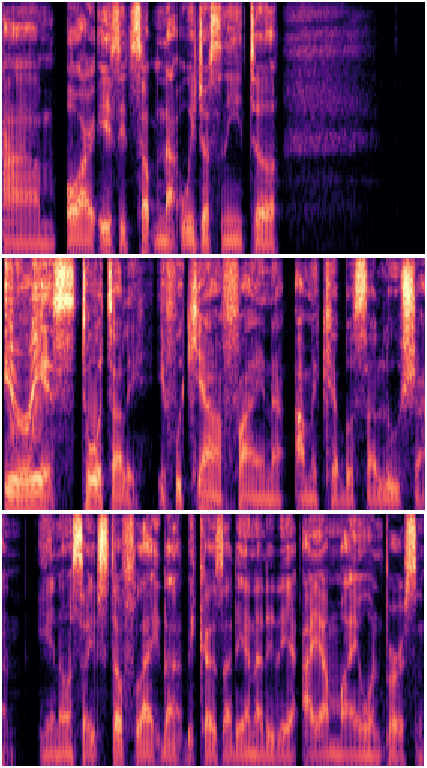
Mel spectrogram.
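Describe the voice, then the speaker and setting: A very deep, low-pitched man in a Jamaican accent, moderate pace, fairly even intonation, dry, close sound with no echo, and a very clean recording with a silent background. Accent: Jamaican English with patois. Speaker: soca event promoter and DJ. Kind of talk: casual podcast conversation.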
